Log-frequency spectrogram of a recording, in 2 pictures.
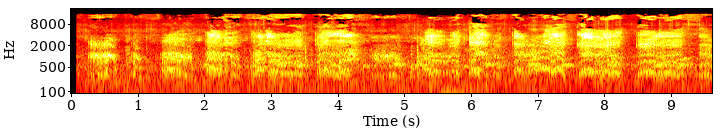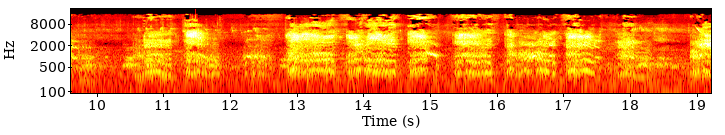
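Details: Angry one-month-old pinscher puppies yapping and growling in rapid, harsh bursts, about two per second, almost without pause for the whole stretch, with a bright, raspy tone.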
